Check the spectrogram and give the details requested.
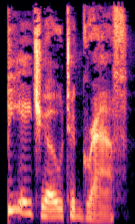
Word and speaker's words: photograph: PHO to graph, stress on the first syllable.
